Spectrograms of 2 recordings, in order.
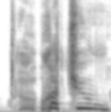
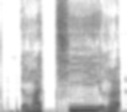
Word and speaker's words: Ratu: Ratu en fait en fait tout le monde le prononce mal à les personnes qui disent rate rat rati bref en fait ça se prononce ratu.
